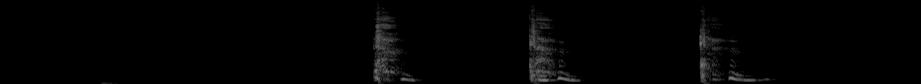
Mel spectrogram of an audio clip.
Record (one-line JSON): {"three_cough_length": "9.2 s", "three_cough_amplitude": 2558, "three_cough_signal_mean_std_ratio": 0.3, "survey_phase": "alpha (2021-03-01 to 2021-08-12)", "age": "45-64", "gender": "Female", "wearing_mask": "No", "symptom_none": true, "smoker_status": "Never smoked", "respiratory_condition_asthma": true, "respiratory_condition_other": false, "recruitment_source": "REACT", "submission_delay": "2 days", "covid_test_result": "Negative", "covid_test_method": "RT-qPCR"}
